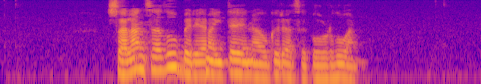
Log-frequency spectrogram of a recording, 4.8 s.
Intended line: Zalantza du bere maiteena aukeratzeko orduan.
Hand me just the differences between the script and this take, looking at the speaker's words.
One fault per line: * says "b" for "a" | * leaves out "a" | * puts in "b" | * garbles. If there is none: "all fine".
all fine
